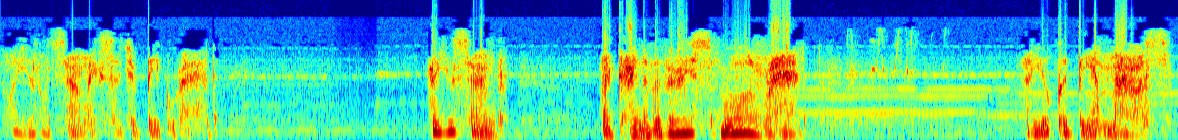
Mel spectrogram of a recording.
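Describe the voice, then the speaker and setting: An actor playing a frightened, lonely man locked in the dark, muttering haltingly to himself in a 1970s radio drama. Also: mid-range voice, very animated, vocal fry, heavily acted, rough recording. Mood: tender, fragile calm. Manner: halting, muttering to himself, swinging from whispers to cries. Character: frightened lonely man locked in solitary darkness, clinging to sanity. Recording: vintage radio drama recording with music.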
